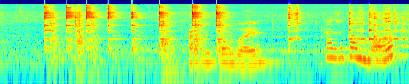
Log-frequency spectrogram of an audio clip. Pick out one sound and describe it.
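A metal spoon scrapes inside an aluminium pressure cooker.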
